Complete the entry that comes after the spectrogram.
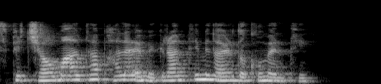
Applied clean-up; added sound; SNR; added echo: neural mask model Resemble Enhance denoiser.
